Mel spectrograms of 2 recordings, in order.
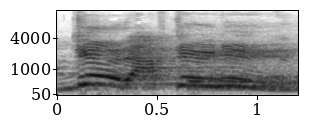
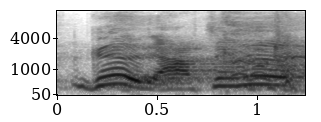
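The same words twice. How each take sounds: First: Slow, loud, hyped greeting; loud drawn-out greeting. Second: Overdone greeting. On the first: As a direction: stretch it out big. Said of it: "parang hindi ka nakakasabay mas sa ano namin, energy". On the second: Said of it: "Over naman". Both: Acted.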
